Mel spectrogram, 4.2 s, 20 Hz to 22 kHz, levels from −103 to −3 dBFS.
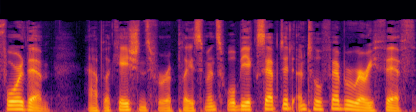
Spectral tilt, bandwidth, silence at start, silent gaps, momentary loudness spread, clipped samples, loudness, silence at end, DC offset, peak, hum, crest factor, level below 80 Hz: -5 dB/octave; 11 kHz; 0 s; none; 10 LU; under 0.1%; -23 LUFS; 0.05 s; under 0.1%; -6 dBFS; none; 18 dB; -44 dBFS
